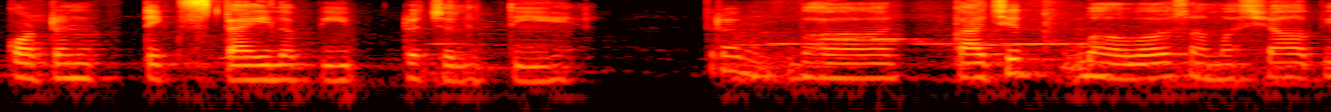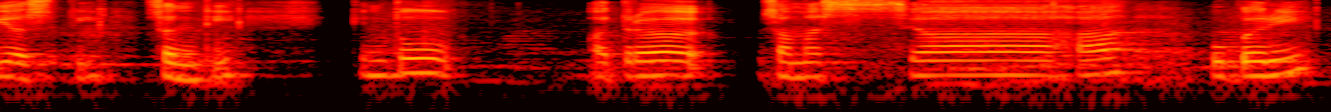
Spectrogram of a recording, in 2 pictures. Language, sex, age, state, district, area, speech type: Sanskrit, female, 18-30, Maharashtra, Nagpur, urban, spontaneous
